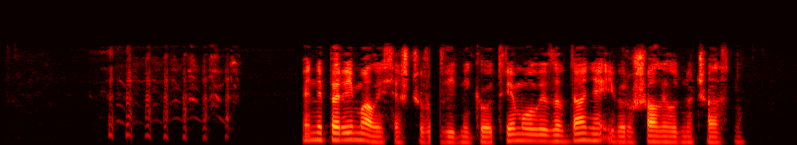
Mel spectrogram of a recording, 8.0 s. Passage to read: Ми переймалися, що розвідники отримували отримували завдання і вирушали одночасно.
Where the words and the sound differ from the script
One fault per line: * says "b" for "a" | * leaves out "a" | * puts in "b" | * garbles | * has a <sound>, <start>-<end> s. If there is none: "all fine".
* has a laugh, 0.9-2.4 s
* puts in "не"
* has a dropout, 4.3-4.4 s
* leaves out "отримували"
